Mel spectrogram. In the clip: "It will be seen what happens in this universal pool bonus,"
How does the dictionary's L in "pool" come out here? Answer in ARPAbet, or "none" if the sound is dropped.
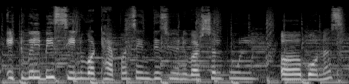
L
